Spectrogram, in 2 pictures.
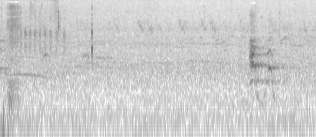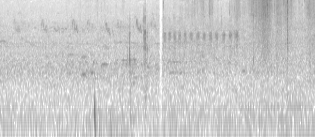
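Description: Quiet outdoor background with a short animal call about five seconds in. Faint rapid high ticking comes near the start and again near the end.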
